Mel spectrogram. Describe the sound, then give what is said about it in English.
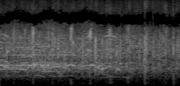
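An audience clapping their hands: dense, steady applause of many overlapping claps that holds at an even, moderate loudness for the whole stretch without pausing. “Go ahead and clap your hands again.”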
